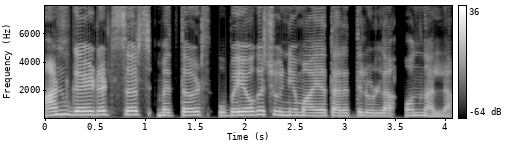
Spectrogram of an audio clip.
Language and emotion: Malayalam, neutral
